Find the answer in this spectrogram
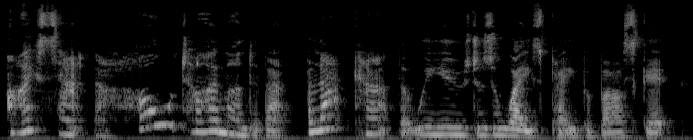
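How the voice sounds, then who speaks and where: A woman voicing a small, gentle young male troll who talks in an earnest, pleading way in a storybook reading. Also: medium pitch, huge pitch swings, moderate pace, husky, full character voice. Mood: curious, worried.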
